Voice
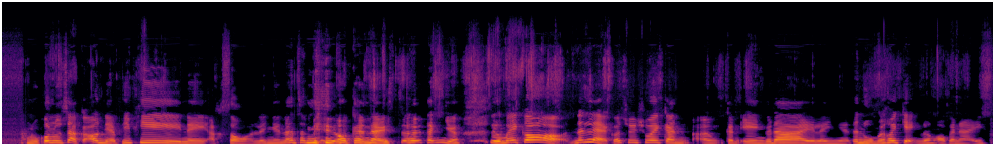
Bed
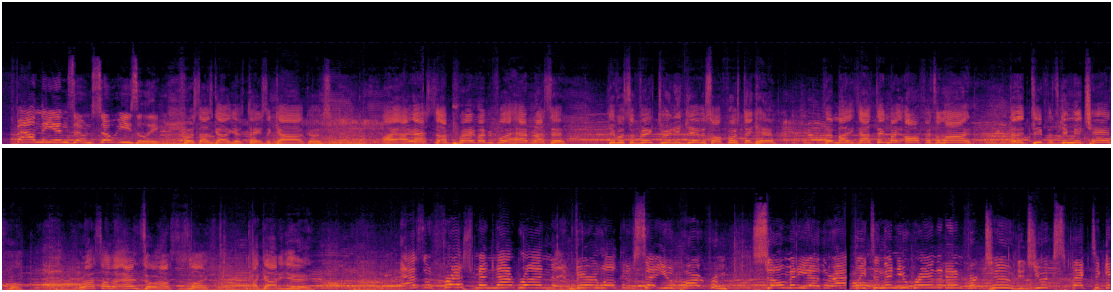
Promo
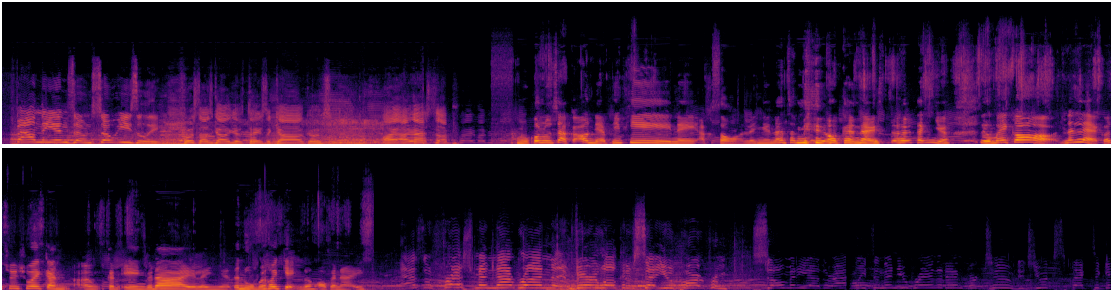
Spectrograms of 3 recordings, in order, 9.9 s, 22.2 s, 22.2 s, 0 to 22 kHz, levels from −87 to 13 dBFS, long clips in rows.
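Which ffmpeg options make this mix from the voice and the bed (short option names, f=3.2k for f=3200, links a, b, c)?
-filter_complex "[0:a]adelay=4900,volume=0.5dB[a];[1:a]volume=15dB,afade=t=out:st=4.28:d=0.31:silence=0.0944061,afade=t=in:st=14.98:d=1.34:silence=0.133352,afade=t=out:st=17.05:d=1.89:silence=0.0501187[b];[a][b]amix=inputs=2:normalize=0"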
